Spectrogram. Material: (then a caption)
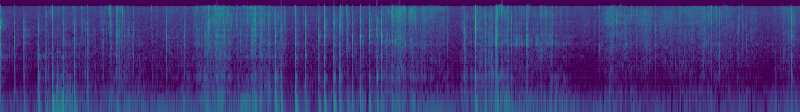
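Plastic film. A long roll of clear plastic cling film on a tube is held in both hands in front of a microphone, while long nails and fingertips rub and crinkle the film on the roll. Dense, bright crackling and tearing-like crinkles fill the clip, with sharp snapping clicks that cluster most heavily around the third and fifth seconds over a soft low rustle.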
